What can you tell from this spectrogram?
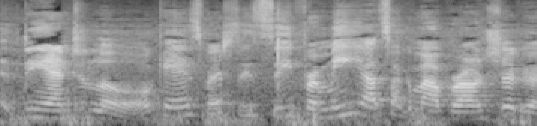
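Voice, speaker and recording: Noticeable background noise and audible room echo around a female speaker. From New Jersey. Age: 40s. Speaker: livestreamer giving life advice. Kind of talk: livestream motivational talk. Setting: live stream on social media. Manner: animated.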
